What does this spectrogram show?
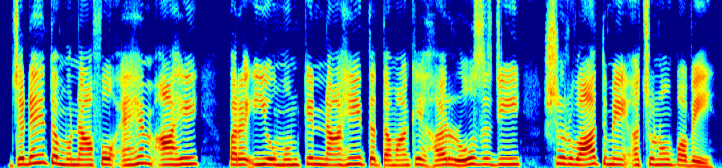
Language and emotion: Sindhi, neutral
